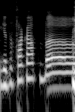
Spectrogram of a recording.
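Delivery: put-on to departing drunk friends, soft and fed up; muttered dismissal. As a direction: grumble it under your breath. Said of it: "I'm like".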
